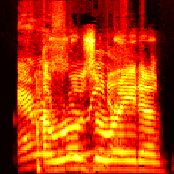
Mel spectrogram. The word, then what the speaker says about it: Arozarena: Randy Arozarena.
